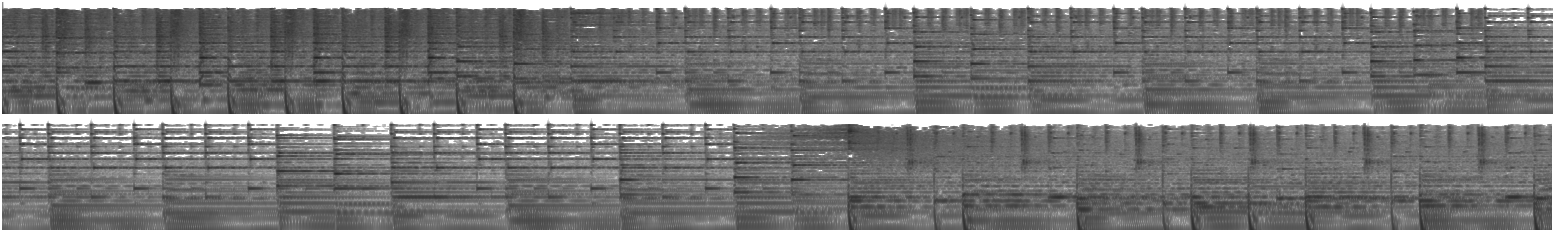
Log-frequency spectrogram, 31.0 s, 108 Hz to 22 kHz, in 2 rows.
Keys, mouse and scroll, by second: 0.1-1.3 scroll down 1, 1.3-4.5 drag, 4.7 click, 6.5 click, 7.3 scroll down 2, 8.2 click, 9.5 x, 10.7 shift+a, 18.5-19.1 scroll down 4, 19.1 KP_7, 19.9-21.1 scroll down 7, 21.1 s, 22.5 g, 23.8-26.6 middle drag, 26.6 r, 28.3-29.5 middle drag, 29.5 KP_7.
